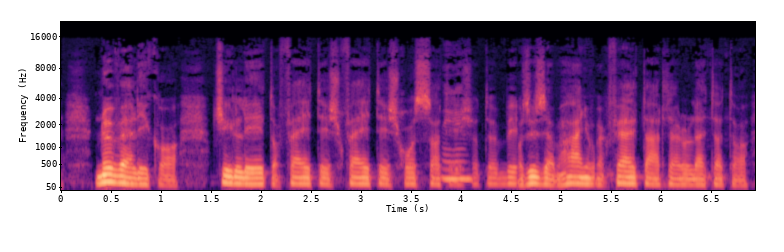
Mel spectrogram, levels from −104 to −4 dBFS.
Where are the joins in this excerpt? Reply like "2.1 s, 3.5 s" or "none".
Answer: 2.8 s, 4.5 s, 5.3 s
